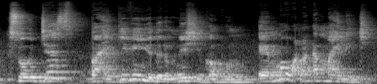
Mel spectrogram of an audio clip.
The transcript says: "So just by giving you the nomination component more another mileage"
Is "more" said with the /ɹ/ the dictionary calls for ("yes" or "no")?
no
